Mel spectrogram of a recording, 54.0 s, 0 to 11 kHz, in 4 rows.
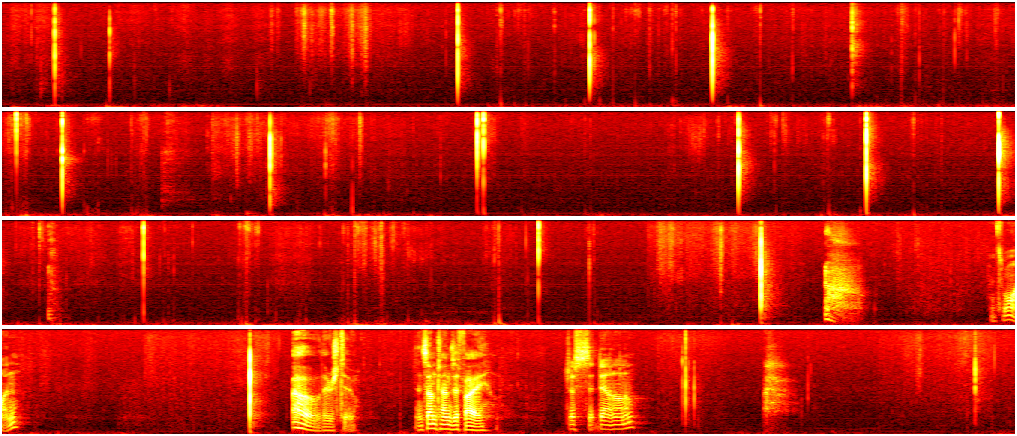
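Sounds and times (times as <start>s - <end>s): faint rustling: 35.6s - 37.7s.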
